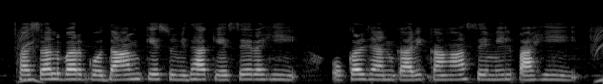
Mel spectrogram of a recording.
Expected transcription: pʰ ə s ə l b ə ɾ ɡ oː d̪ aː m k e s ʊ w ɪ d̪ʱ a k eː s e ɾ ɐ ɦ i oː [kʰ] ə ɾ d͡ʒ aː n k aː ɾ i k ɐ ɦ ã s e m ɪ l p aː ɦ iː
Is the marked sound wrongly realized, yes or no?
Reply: yes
